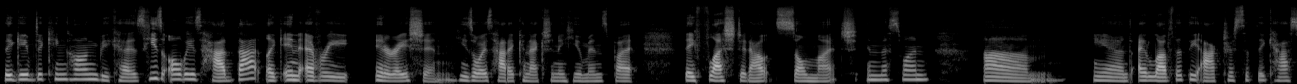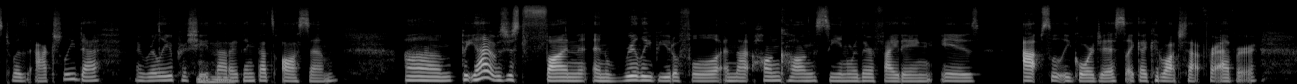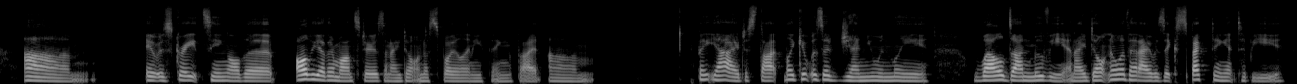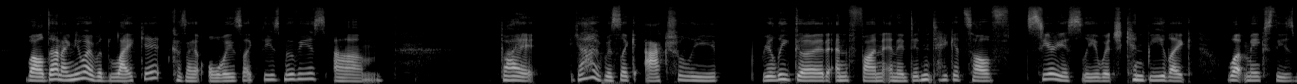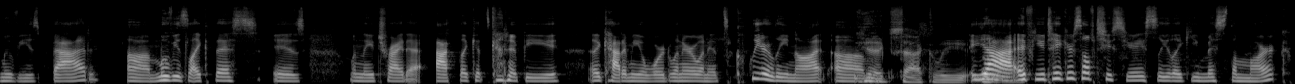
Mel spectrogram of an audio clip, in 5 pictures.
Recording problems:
none

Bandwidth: 16.5 kHz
